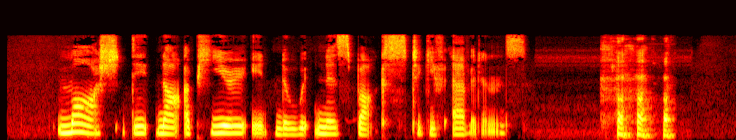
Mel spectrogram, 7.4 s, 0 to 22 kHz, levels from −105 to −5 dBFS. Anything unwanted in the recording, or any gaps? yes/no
yes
